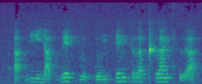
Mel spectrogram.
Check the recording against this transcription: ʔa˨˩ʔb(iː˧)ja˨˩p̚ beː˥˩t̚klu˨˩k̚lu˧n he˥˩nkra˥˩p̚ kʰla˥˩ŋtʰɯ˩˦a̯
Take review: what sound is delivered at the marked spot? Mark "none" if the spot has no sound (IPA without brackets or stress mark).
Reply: iː˧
